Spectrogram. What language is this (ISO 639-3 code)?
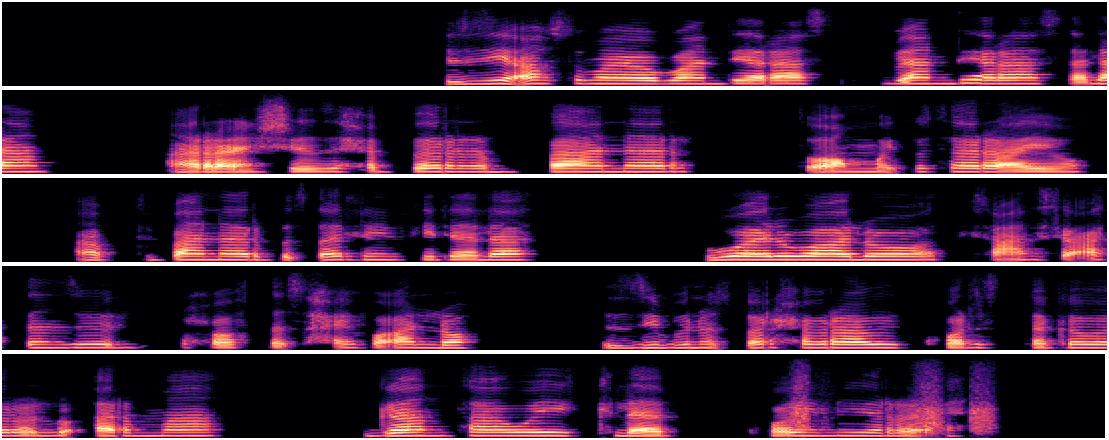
tir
